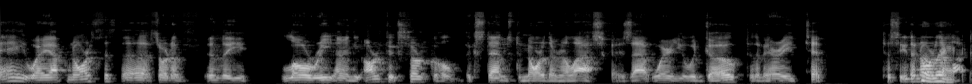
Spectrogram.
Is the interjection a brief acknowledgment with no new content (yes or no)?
no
